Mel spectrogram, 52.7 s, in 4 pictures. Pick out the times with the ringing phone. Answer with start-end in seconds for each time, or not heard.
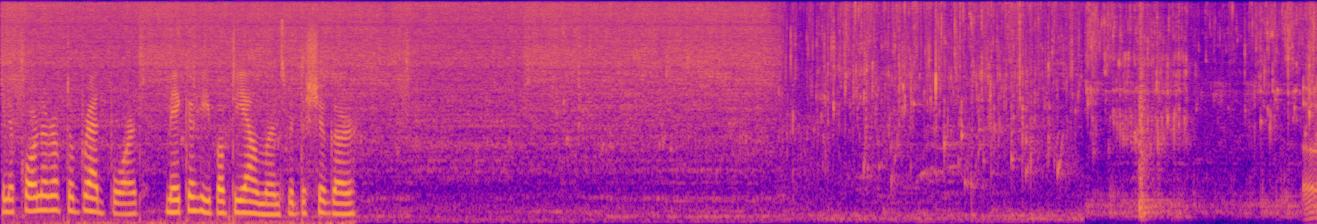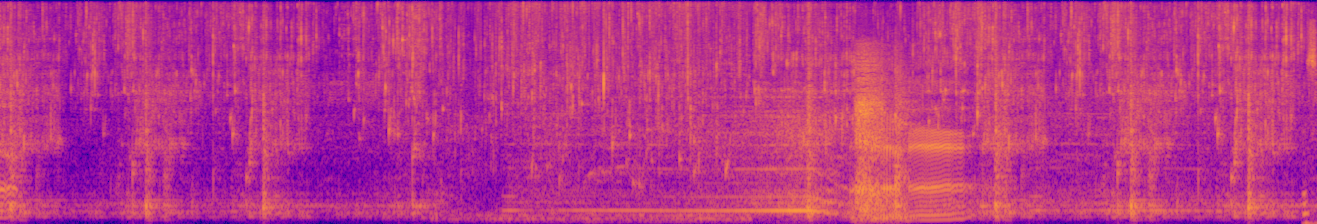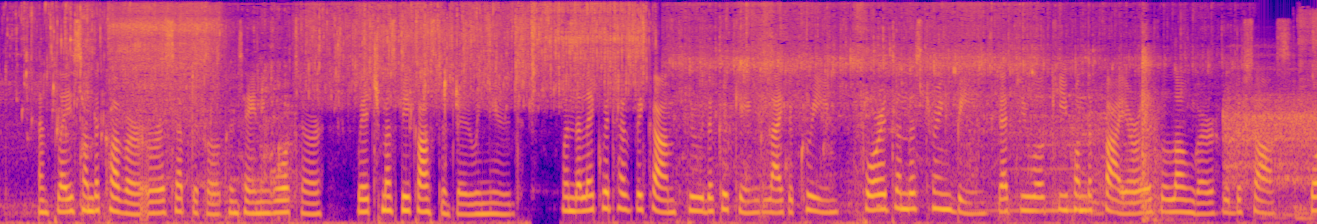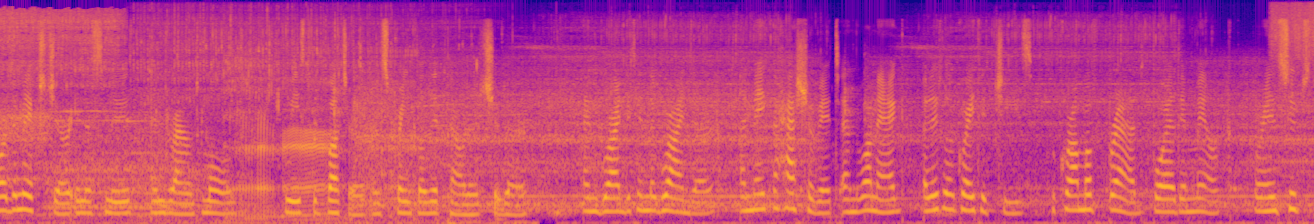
21.7-22.4.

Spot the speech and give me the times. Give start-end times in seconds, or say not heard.
0.0-3.5, 26.2-52.6.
